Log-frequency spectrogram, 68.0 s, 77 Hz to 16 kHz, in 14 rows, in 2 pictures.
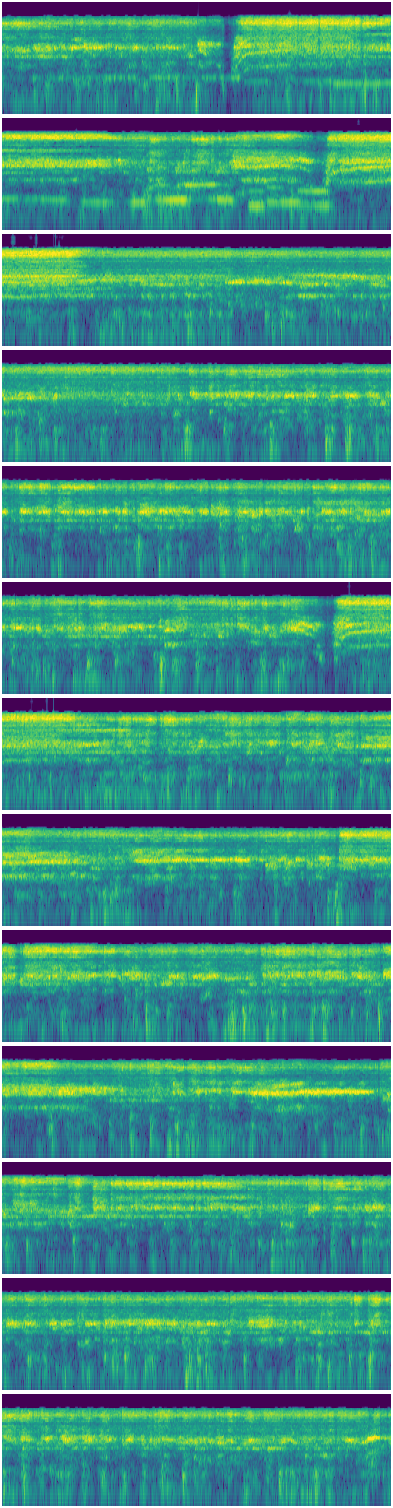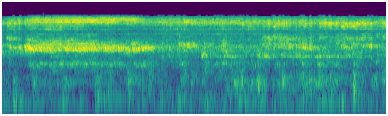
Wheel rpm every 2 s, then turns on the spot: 230, 180, 230, 230, 180, 200, 220, 220, 230, 230, 230, 230, 230, 230, 180, 230, 230, 220, 230, 230, 230, 230, 230, 230, 230, 230, 230, 230, 230, 230, 230, 230, 230, 230.
none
